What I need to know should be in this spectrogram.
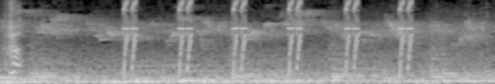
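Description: Quick footsteps tap on grass.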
